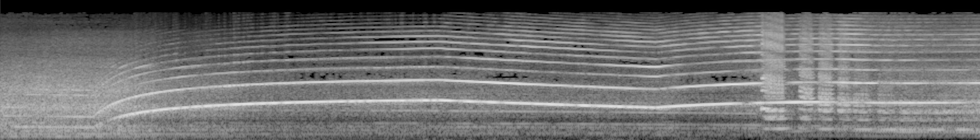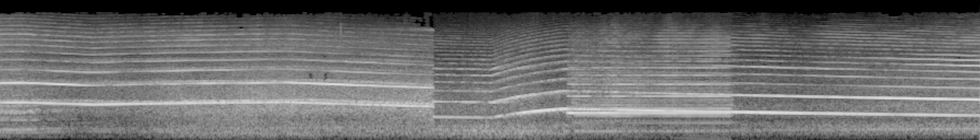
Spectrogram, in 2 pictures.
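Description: A fire engine's siren wails, rising and falling.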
